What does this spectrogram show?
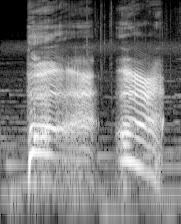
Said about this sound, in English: He grunted as he mimed pushing the sky upwards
